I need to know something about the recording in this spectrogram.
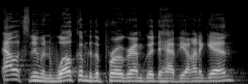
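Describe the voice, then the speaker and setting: A man's voice: a little high, racing, fairly bright tone. A man hosting a talk show, sarcastic and emphatic. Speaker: host.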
